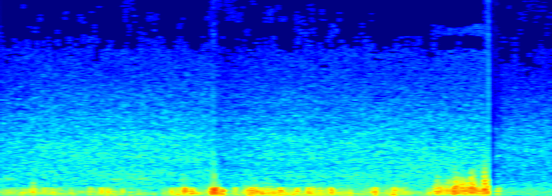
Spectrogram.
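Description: Wind buffeting the microphone in uneven gusts, with some rustling; the sound cuts off suddenly near the end.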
